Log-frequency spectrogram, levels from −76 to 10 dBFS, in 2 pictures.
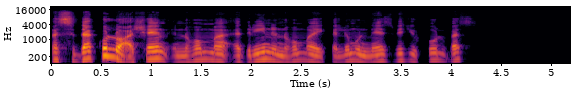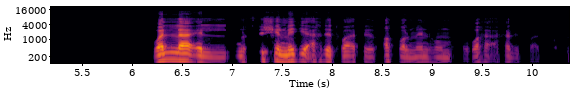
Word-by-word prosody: بس 150 -4 0
ده 155 +6 +7
كله 200 +3 +6
عشان 165 0 +3
إن 105 0 -8
هم 140 +4 -6
قادرين 130 +5 -3
إن 115 -5 -4
هم 130 +5 -9
يكلموا 125 +4 -5
الناس 120 +3 -5
video 135 -2 -9 0.2
call 145 - -6
بس. - - -7 2.0
والّا 140 -2 +5
ال 95 -1 -9
إن - - -12
الsocial 135 -1 -6
media 135 - -6
أخدت 120 -3 -11
وقت 110 -1 -11 0.2
أطول 95 - -13
منهم 95 -1 -18
ووخ - - -16
أخدت - - -22
وقتهم؟ 470 - -40
125 Hz, 150 wpm, -21 LUFS, 105-145 Hz, 2.0 s, ده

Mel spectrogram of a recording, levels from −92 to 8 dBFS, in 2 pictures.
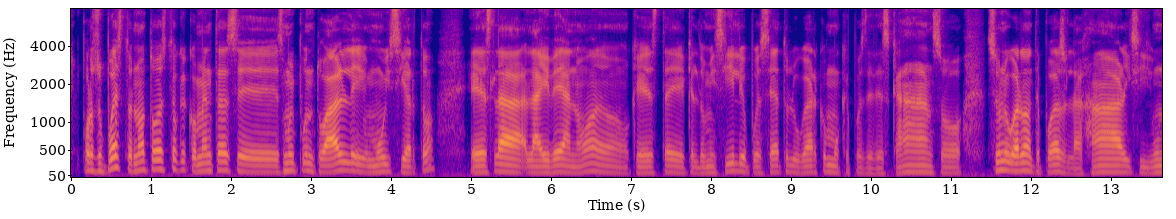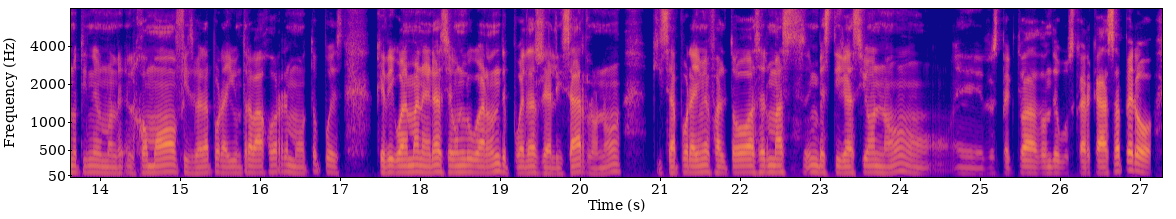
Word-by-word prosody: Por 140 - +1
supuesto, 140 +4 +1
¿no?, 150 +3 0
todo 165 +2 +1
esto 165 +1 -4
que 155 0 -8
comentas, 140 +2 0
eh, 115 -3 -1
es 115 - +1
muy 140 0 -2
puntual 135 +2 +3
y 125 -4 +1
muy 120 +3 -4
cierto, 115 -2 0 0.4
es 115 0 +4
la 125 -4 +5
la 110 0 +4
idea, 115 +1 +3
¿no?, 110 -3 -5
que 105 0 -2
este, 105 0 -2
que - - -7
el 100 - -11
domicilio, 115 +4 -1
pues, 105 -3 -3
sea 115 +1 +1
tu - - -11
lugar 110 -1 -5
como 120 -3 -8
que, - - -15
pues, 100 -3 -12
de 95 - -10
descanso, 105 +2 -2 0.3
sea 150 - 0
un 155 - 0
lugar 135 -2 +4
donde 135 -6 +1
te - - -24
puedas 125 0 0
relajar, 115 +6 0
y 110 - -9
si 100 -1 -4
uno 115 +2 -6
tiene 115 0 -7
un 105 - -7
mo 105 - -6
el 110 -2 -11
home 110 0 -2 0.2
office, 110 -3 -1
¿verdad?, 105 +2 -3
por 120 -2 -7
ahí 105 0 -4
un 105 - -11
trabajo 115 +1 -2
remoto, 110 -4 -9
pues, 110 -5 -9 0.4
que 110 - -3
de 115 - 0
igual 115 0 +2
manera 120 0 +2
sea 115 0 +2
un 115 +1 -3
lugar 110 -2 -1
donde 120 +2 -3
puedas 105 -1 0
realizarlo, 95 +1 +1
¿no?, 120 +7 -8 0.4
quizá - - +3
por 115 0 -4
ahí 110 0 +4
me 120 0 -2
faltó 110 +1 -1
hacer 115 +1 -2
más 115 -2 +3
investigación, 110 0 +4
¿no?, 105 -3 -7 0.3
eh, 95 -2 -15
respecto 110 - -3
a 105 -1 +2
dónde 105 +2 -7
buscar 100 0 -3
casa, 105 +5 +6
pero 155 - +3
115 Hz, 185 wpm, -25 LUFS, 105-120 Hz, 0.4 s, casa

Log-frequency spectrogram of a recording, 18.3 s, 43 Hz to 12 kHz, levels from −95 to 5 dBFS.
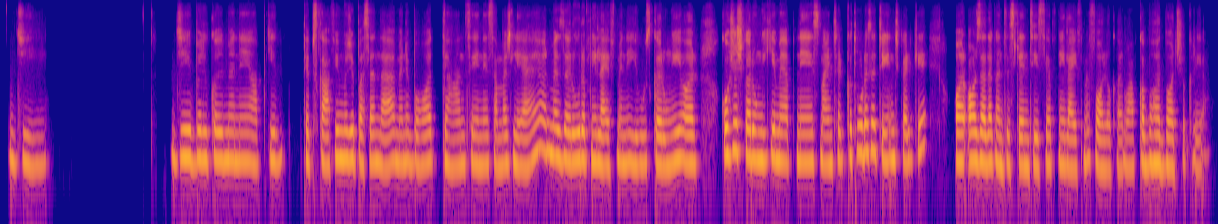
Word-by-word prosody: जी। 200 -2 -5 1.9
जी, 230 +1 +3
बिल्कुल, 220 0 +1
मैंने 210 -1 0
आपकी 200 +2 -3 0.4
टिप्स 215 -2 -2
काफ़ी 200 +2 0
मुझे 225 0 +4
पसंद 205 0 -1
आया। 190 +3 -1
मैंने 210 0 -1
बहुत 205 +2 -3
ध्यान 190 -2 -2
से 210 -3 -2
इन्हें 195 0 -2
समझ 195 0 -2
लिया 185 -2 0
है 240 +10 -1
और 280 - -1
मैं 250 -3 +3
ज़रूर 215 0 +4
अपनी 215 -1 +1
लाइफ़ 190 -2 0
में 210 - 0
इन्हें 205 +1 0
यूज़ 195 +1 -2
करुँगी 195 +2 +2
और 205 -2 +3 0.4
कोशिश 260 +3 +5
करुँगी 225 -2 +4
कि 235 +1 +2
मैं 210 - +1
अपने 210 0 -2
इस 210 +1 -4
माइंडसेट 205 +2 -3
को 235 - +1
थोड़ा-सा 265 +1 +3
चेंज 220 -3 0
करके 220 +8 -2 0.5
और 210 0 +7
और 215 +1 +5
ज़्यादा 210 -1 +4
कंसिस्टेंसी 190 -1 -1
से 190 +2 -5
अपनी 195 0 -4
लाइफ़ 180 -1 -2
में 215 - -2
फ़ॉलो 180 -5 -1
करूँ। 185 +2 -5
आपका 185 +2 -2
बहुत-बहुत 195 -2 +1
शुक्रिया। 195 +3 -11
205 Hz, 170 wpm, -24 LUFS, 195-220 Hz, 1.9 s, और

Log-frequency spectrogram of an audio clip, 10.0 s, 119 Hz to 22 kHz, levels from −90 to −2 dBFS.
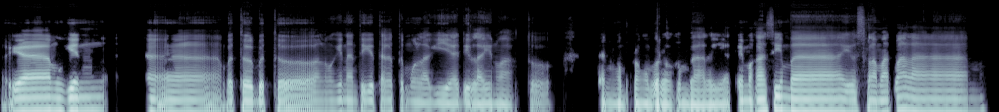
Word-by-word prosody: Ya, 115 - +6 0.3
mungkin 115 +1 +4 0.7
heeh, 105 -1 0 0.5
betul 100 +1 +1
betul, - - 0 0.2
mungkin 105 +1 -4
nanti 100 0 -5
kita 110 - -4
ketemu 100 -1 -7
lagi 90 0 -4
ya, - - -2
di - - +2
lain 90 0 -1
waktu, 85 -1 -10 0.6
dan - - -1
ngobrol-ngobrol 90 0 +1
kembali, 85 -1 +1
ya. - - 0
Terima 105 0 +1
kasih, 110 +4 +4
Mbak, 110 -1 +3
ya 105 - +1
selamat 105 0 0
malam. 110 -1 -2
105 Hz, 145 wpm, -22 LUFS, 90-110 Hz, 0.7 s, Ya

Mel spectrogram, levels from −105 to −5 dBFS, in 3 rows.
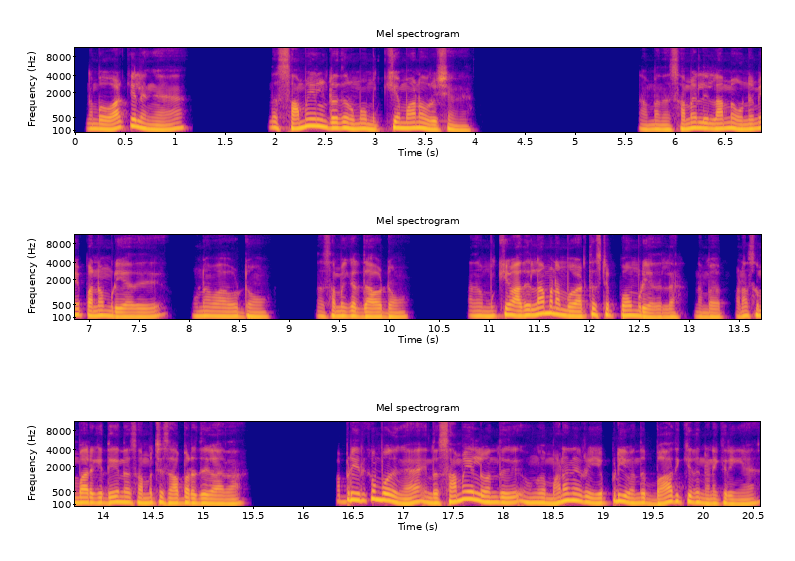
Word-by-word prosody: நம்ப 150 -1 0
வாழ்க்கையிலங்க. 165 - +1 1.1
இந்த 180 - -4
சமையல்ன்றது 180 0 +2
ரொம்ப 145 +1 +1
முக்கியமான 165 +7 +1
ஒரு 130 - +1
விஷயங்க. 115 -3 -2 1.8
நம்ம 130 0 -3
அந்த 125 0 0
சமையல் 165 +4 +2
இல்லாம 155 +3 +1
ஒண்ணுமே 145 +6 +1
பண்ண 150 0 +2
முடியாது. 125 -2 0 0.5
உணவாவட்டும், 135 -2 -1 0.5
இந்த 135 -2 -7
சமைக்கறதாவட்டும். 125 -4 0 0.7
அந்த 145 0 -2
முக்கிய 140 +6 0
அது 150 +2 +2
இல்லாம 210 +4 +3
நம்ம 155 -6 +2
அடுத்த 135 +7 0
ஸ்டெப் 170 -2 -4
போ 155 - +4
முடியாதுல்ல? 115 -3 -1 0.2
நம்ப 120 -1 -3 0.2
பணம் 135 +2 -4
சம்பாரிக்கிறதே, 150 0 +2
இந்த 165 -1 +2
சமச்சு 145 +2 +1
சாப்பிட்றதுக்காக 135 -2 +1
தான். 130 +3 -3 1.0
அப்பிடி 225 +6 +1
இருக்கும்போதுங்க, 205 - +2 0.2
இந்த 145 -2 +2
சமையல் 225 +5 +3
வந்து 160 -1 +1 0.2
உங்க 150 0 +1
மனநிலைய 170 -4 +2
எப்பிடி 195 +8 -1
வந்து 140 +1 0
பாதிக்கிதுன்னு 160 -2 0
நெனைக்கிறீங்க? 120 -2 -1
145 Hz, 130 wpm, -24 LUFS, 130-170 Hz, 1.8 s, போ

